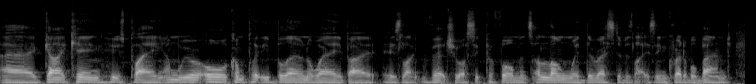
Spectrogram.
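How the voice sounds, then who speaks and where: A man's fairly low, dark and mellow voice in a Yorkshire accent, monotone and flat, with hardly any pauses. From northern England, Leeds, Yorkshire. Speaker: stage actor. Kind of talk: casual video blog. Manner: hesitant, many fillers.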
